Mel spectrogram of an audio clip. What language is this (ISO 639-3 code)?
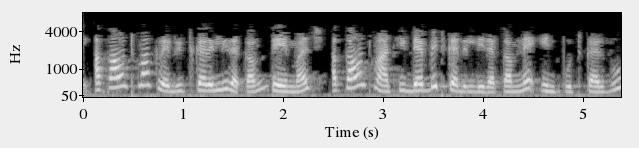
guj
